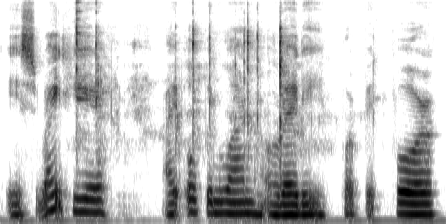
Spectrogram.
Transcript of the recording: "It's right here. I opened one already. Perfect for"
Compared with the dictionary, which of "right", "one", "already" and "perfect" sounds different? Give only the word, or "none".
perfect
